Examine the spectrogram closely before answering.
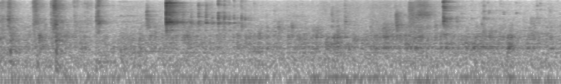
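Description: Quiet, scattered clicks and clinks of bottles and bar tools being handled while shots are measured out for a cocktail, with a sharper clink about two seconds in.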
